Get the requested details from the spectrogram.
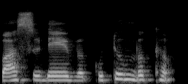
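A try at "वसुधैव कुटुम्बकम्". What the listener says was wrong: Not Vasudeva, not Vasudeva. Vasudhaiva, Vasudhaiva Kutumbakam.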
